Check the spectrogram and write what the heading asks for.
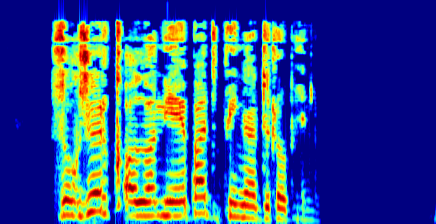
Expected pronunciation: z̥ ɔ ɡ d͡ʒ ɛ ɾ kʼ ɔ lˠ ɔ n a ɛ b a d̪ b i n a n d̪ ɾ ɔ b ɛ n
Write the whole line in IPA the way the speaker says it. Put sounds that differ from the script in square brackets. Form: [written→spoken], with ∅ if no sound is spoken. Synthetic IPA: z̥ ɔ ɡ d͡ʒ ɛ ɾ kʼ ɔ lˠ ɔ n [a→i] ɛ b a d̪ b i n a [n→∅] d̪ ɾ ɔ b ɛ n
